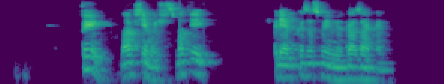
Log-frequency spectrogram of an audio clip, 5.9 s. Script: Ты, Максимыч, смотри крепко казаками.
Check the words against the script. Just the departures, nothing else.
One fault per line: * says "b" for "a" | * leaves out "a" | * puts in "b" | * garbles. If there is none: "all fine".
* puts in "за своими"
